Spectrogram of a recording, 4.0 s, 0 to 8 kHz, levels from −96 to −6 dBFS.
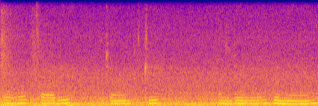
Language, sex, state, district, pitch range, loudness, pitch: Hindi, female, Punjab, Pathankot, 215-225 Hz, -13 LUFS, 215 Hz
